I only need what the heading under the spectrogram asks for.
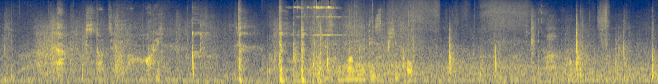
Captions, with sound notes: [Mumbling in Greek] [Spitting] What is wrong with these people.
